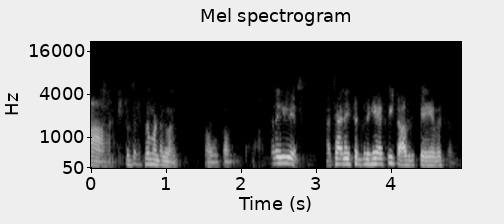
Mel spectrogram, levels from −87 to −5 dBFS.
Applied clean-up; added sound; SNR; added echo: neural mask model DeepFilterNet 3.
